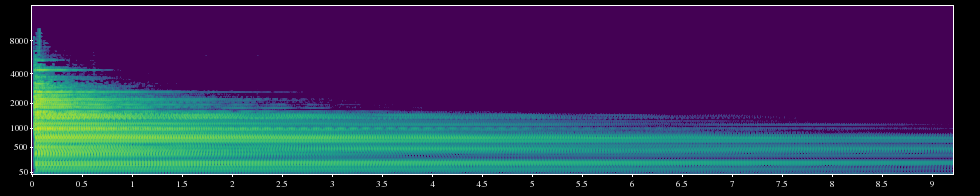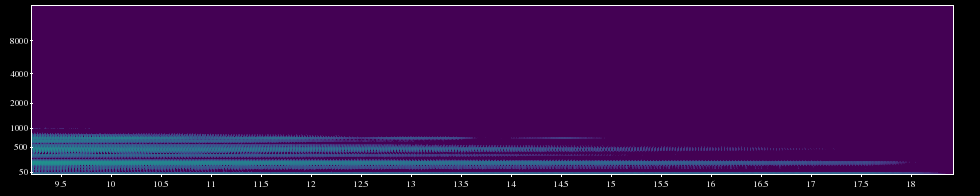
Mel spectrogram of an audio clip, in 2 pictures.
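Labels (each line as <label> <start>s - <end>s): A low-pitched piano sound slowly fades away. 0.0s - 18.4s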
